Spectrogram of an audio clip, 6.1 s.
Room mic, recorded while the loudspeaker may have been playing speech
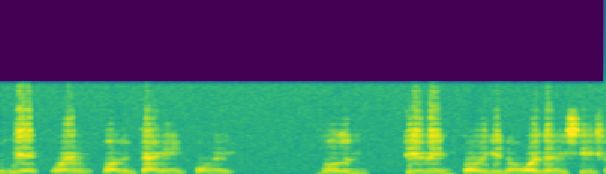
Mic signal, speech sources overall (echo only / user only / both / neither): echo only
